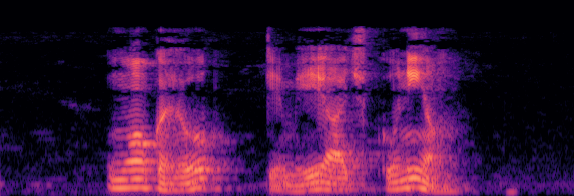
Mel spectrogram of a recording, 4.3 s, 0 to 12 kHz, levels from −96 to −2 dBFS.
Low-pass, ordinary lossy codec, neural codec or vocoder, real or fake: 7.2 kHz; MP3, 64 kbps; none; real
